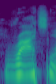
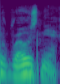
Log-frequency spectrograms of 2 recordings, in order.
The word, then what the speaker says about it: Rochniak: - Rochniak. I always say Rozniak. I don't know why I think there's a fuckin Z in it.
